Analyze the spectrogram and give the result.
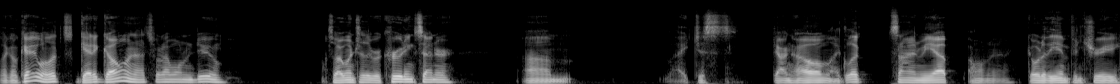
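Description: With a western Canadian accent, a man speaks at a moderate pace with long, frequent pauses, a fairly low pitch and ordinary pitch variation. His tone is dark and mellow, on a very clean recording with a silent background. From Alberta, Canada (rural Métis settlement). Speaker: retired special operations sniper and country musician. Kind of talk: casual interview chat.

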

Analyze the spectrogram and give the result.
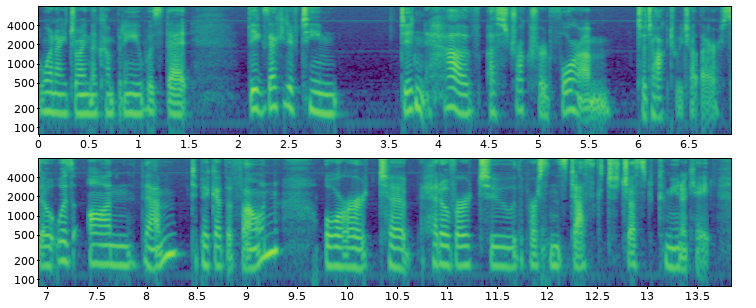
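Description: A woman speaks in a plain, everyday voice with an American accent, fairly low in pitch with ordinary pitch variation. Her pace is moderate, and the recording is very clean with a silent background. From San Francisco, California. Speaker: chief of staff and former executive assistant. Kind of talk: interview conversation. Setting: studio.

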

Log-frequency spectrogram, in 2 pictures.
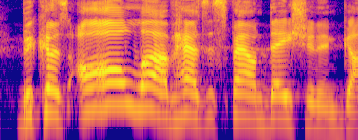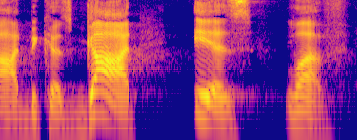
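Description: A man with an American accent speaks at a very slow pace, his voice raised and projected. His pitch is high and his tone bright and sharp. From small-town US. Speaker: guest preacher. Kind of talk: sermon. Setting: church. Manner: animated.

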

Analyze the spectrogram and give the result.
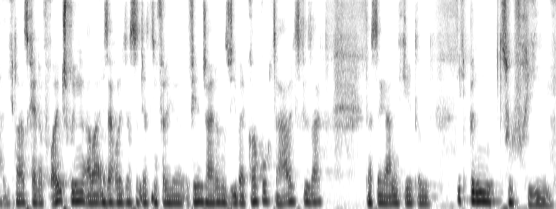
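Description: A man's fairly low, dark and mellow voice, somewhat breathy, at a very fast pace. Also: ordinary pitch variation, very clean recording, silent background. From Berlin area (Brandenburg). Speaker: football fan. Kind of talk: casual chat.

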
